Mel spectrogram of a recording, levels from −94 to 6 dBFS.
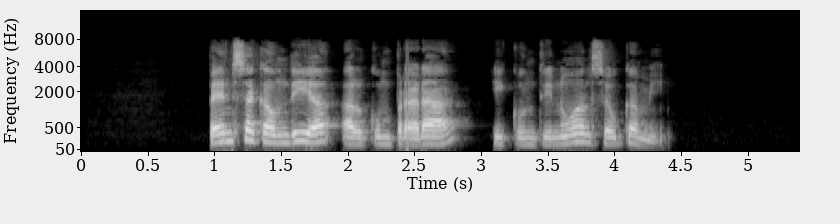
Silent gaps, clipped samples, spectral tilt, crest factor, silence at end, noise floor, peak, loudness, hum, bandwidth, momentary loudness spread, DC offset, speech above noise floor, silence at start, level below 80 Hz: none; under 0.1%; -5 dB/octave; 18 dB; 1.05 s; -86 dBFS; -2 dBFS; -17 LUFS; none; 8 kHz; 13 LU; under 0.1%; 69 dB; 1 s; -60 dBFS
